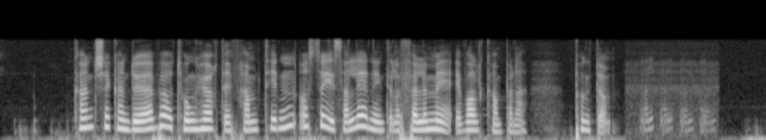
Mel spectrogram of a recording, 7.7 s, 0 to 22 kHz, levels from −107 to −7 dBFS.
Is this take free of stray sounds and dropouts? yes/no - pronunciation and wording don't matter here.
no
